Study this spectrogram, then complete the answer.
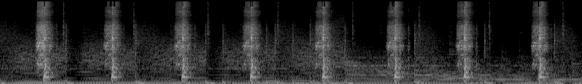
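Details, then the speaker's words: Specna Arms X Series Flex airsoft gun with changed spring (7.4V battery suggested): crisp, even cycles with no grinding, like average gears shimmed averagely; slight turn-back from the anti-reversal latch on the bevel gear, not a fault; normal gearbox cycling. "It doesn't sound grindy. It doesn't sound noisy. It sounds like an average set of gears in an average gun shimmed averagely."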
